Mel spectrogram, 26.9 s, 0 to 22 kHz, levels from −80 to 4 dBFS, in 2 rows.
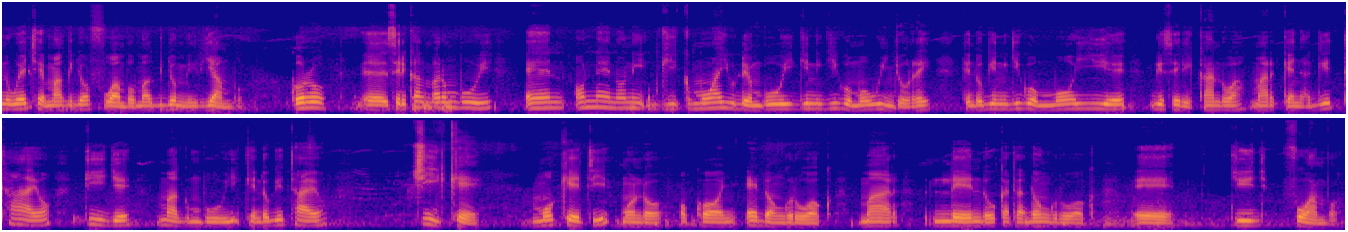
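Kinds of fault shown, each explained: No faults heard in this clip.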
